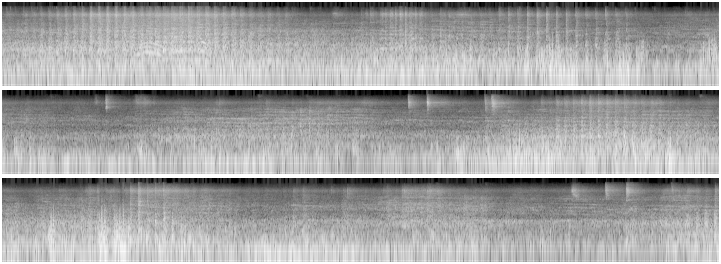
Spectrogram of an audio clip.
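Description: Double-stack intermodal container train passing close by: the steel wheels of the well cars run steadily and clack over the rail joints, with a few sharp knocks now and then.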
